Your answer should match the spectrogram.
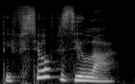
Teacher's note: Wir haben hier ein Ja in der Mitte, wird aber eher wie I ausgesprochen. Ты все взяла.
